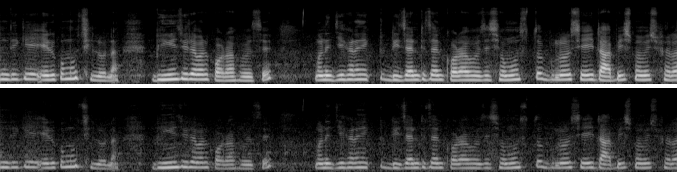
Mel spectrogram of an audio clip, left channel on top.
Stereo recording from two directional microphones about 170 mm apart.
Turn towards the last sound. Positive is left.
turn(degrees=40)  # may be behind; listen again after turning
